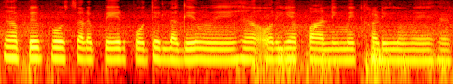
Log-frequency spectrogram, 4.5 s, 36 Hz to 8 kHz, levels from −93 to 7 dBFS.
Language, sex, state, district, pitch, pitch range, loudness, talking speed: Hindi, female, Haryana, Rohtak, 175 Hz, 170-185 Hz, -16 LUFS, 210 wpm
